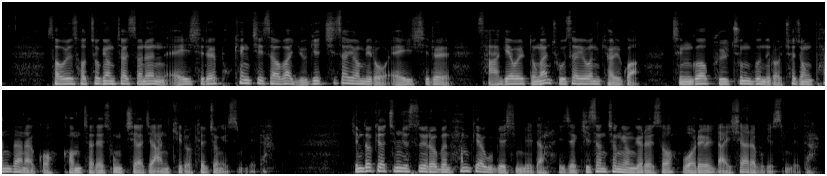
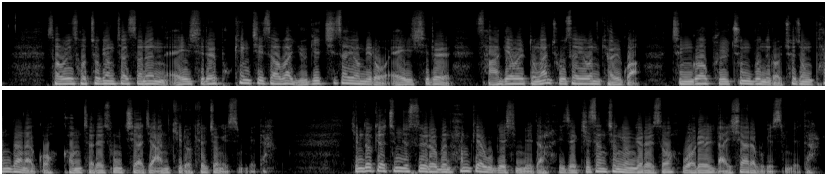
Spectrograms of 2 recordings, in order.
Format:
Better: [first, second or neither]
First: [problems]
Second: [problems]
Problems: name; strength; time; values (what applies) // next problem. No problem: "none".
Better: first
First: none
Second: distortion; slight; 10 dB below the speech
